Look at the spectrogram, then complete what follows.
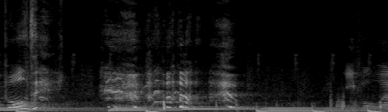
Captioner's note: collective laughter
